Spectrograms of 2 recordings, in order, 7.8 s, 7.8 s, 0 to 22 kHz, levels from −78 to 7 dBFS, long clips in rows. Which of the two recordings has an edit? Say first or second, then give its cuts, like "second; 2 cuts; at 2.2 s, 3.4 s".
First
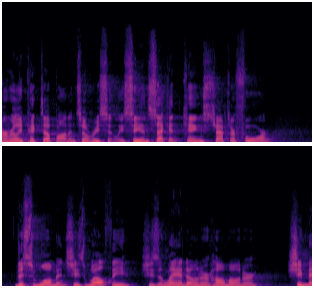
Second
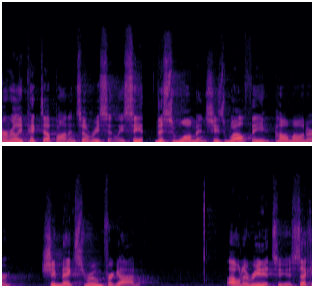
second; 3 cuts; at 1.7 s, 3.4 s, 6.6 s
